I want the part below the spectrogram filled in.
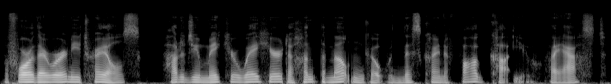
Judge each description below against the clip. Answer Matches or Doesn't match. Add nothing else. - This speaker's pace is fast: Matches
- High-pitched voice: Doesn't match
